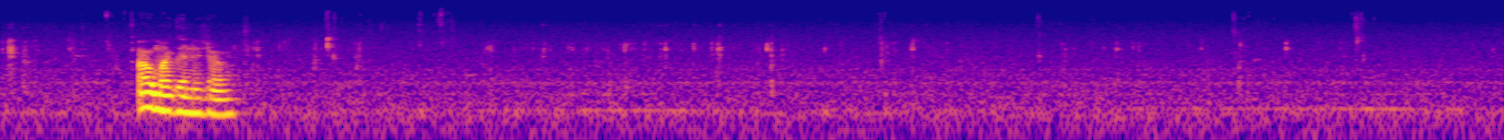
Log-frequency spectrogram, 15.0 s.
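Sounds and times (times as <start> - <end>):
person chewing food: 0.0 - 1.4, 2.4 - 9.6, 10.3 - 13.9.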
